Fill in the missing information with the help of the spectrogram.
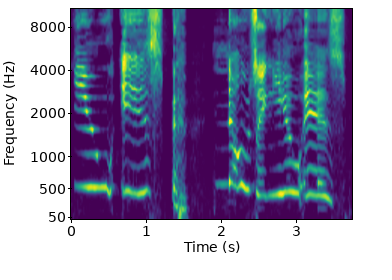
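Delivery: very high, very slow, tearful elf squeak; accusing tipsy Winky. Acted. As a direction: sob out the accusation.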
